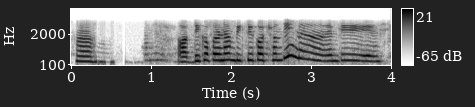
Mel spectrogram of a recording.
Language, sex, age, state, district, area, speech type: Odia, female, 18-30, Odisha, Puri, urban, conversation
